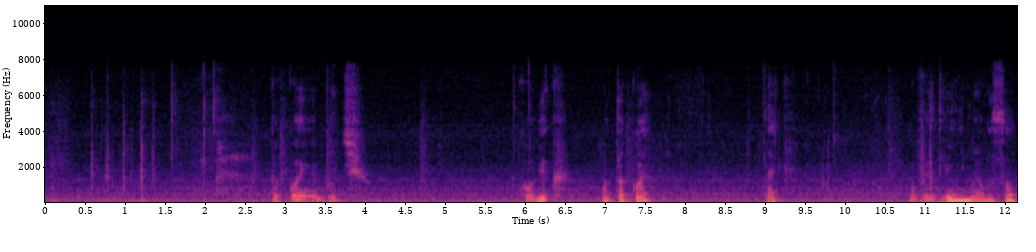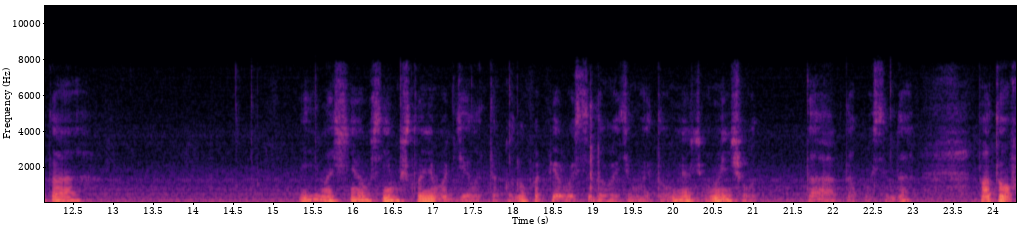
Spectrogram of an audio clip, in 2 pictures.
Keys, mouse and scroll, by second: 1.1 shift+a, 8.9-10.9 middle drag, 10.9 g, 15.5 scroll up 1, 15.5-18.9 middle drag, 18.9 s.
